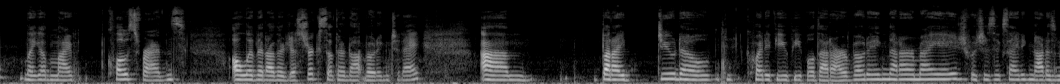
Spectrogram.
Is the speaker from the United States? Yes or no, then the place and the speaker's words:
no; Sackville, New Brunswick, Canada; I grew up in Sackville. I'm 18 years old.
